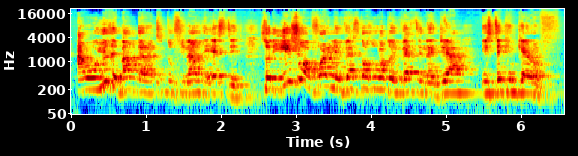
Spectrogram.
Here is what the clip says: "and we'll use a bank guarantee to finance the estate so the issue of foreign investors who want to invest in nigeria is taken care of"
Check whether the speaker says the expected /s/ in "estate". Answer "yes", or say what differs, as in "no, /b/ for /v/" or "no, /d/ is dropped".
yes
